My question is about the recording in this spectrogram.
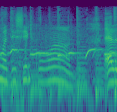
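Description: A young child's voice into a handheld microphone, over background music with a high, whistle-like line.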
